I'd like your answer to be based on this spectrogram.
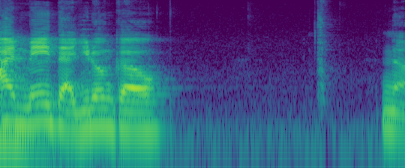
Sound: kissing

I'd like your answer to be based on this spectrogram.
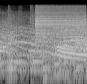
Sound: buzzer

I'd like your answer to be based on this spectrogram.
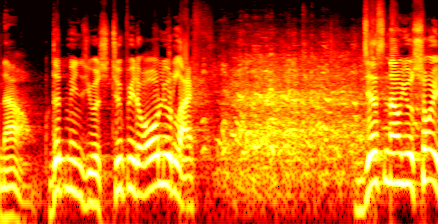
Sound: laughter

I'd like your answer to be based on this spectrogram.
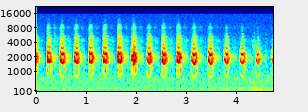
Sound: turkey yelping

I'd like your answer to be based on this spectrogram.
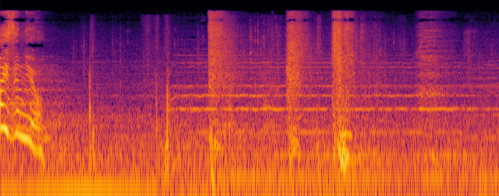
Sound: Cesare spits

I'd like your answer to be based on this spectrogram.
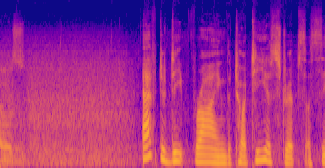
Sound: voiceover

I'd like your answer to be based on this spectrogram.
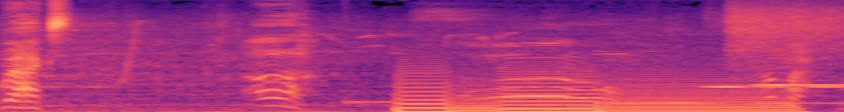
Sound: groaning intensifies

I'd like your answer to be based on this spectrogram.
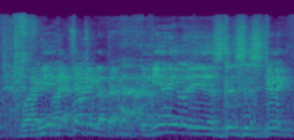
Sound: laughter

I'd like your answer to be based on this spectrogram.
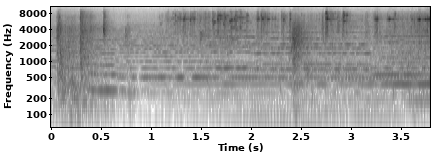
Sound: object thudding; whip cracking

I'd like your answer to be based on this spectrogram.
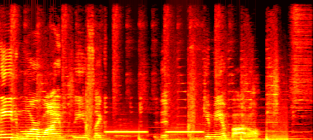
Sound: beep

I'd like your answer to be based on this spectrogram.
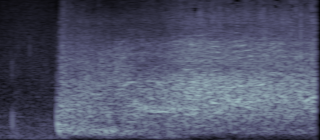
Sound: gun shot; crowd laughing and clapping

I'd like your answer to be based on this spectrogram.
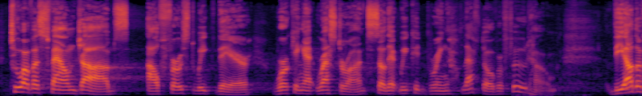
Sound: none

